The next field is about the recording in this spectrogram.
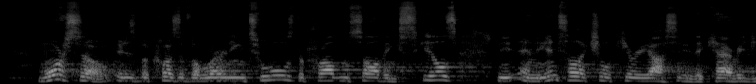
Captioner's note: none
